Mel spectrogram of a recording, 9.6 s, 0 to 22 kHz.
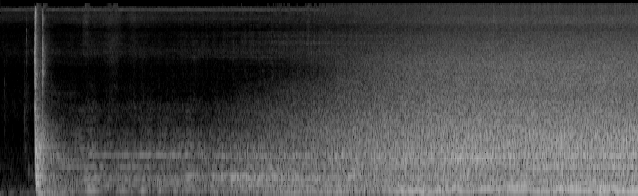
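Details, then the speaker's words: Vintage 1940s Robbins & Myers 16-inch 3-speed oscillating table fan, model 24004-A, on 115.5 V 60 Hz, started on high with microphone removed: switch click, then smooth hum swelling to steady high speed; normal motor startup. "Cool startup sound. That is a cool startup sound with the motor. Startup on high."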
